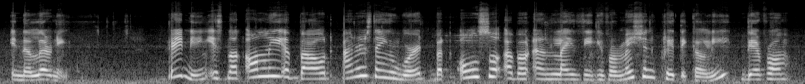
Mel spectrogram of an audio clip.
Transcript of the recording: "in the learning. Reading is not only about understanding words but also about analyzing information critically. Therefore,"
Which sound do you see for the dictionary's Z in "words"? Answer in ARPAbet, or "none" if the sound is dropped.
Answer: none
